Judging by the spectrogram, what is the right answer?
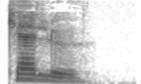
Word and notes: calleux: francais

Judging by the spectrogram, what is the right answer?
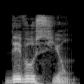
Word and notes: dévotion: francais

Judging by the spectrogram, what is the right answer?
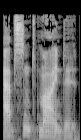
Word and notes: absent-minded: anglais

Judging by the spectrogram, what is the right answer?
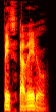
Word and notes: pescadero: Spanish

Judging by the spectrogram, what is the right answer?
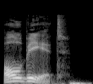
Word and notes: albeit: English

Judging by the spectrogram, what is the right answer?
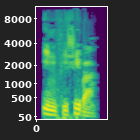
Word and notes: incisivo: espagnol

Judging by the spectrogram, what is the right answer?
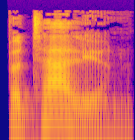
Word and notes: battalion: anglais

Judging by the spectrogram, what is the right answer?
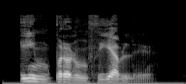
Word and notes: impronunciable: espagnol

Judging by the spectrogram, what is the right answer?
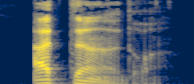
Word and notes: atteindre: francais

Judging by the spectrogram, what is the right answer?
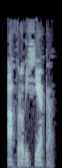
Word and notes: afrodisiaco: espagnol

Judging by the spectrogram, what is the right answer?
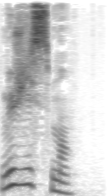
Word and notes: mugissement: francais

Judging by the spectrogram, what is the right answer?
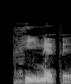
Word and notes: jinete: Spanish

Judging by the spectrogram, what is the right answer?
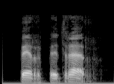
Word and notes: perpetrar: espagnol

